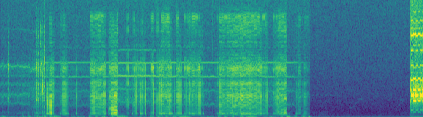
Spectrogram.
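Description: A telephone rings with a buzzy electronic trill in uneven bursts for several seconds, falls silent, then a sudden loud burst of sound cuts in right at the end.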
